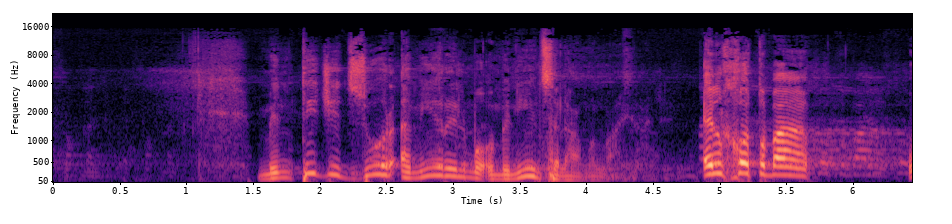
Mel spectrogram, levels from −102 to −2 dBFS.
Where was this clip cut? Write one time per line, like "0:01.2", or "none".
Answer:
0:04.8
